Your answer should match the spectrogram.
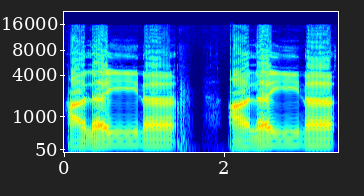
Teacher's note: Alaina, alaina. Dan sempurnakan di lafal ya-nya, jangan sampai terdengar huruf e. Misalnya alaina, alaina, tapi dia terdengar dengan i.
